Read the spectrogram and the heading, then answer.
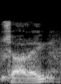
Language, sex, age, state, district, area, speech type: Tamil, male, 30-45, Tamil Nadu, Cuddalore, rural, spontaneous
